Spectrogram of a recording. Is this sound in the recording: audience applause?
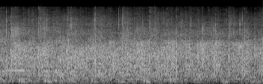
yes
